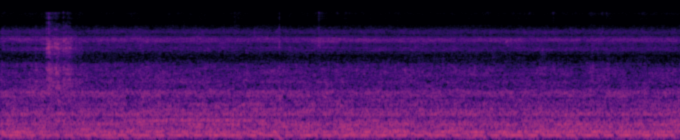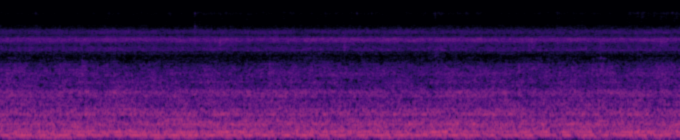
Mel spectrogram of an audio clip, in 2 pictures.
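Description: Chicken frying in hot oil in a pan, a steady sizzle over a constant low hum, with a short sharp knock about half a second in.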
